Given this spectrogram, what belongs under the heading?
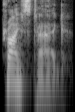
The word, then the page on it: price tag: British English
